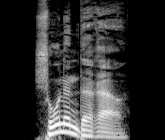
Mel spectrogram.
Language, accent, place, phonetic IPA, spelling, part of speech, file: German, Germany, Berlin, [ˈʃoːnəndəʁɐ], schonenderer, adjective, De-schonenderer.ogg
- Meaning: inflection of schonend: 1. strong/mixed nominative masculine singular comparative degree 2. strong genitive/dative feminine singular comparative degree 3. strong genitive plural comparative degree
